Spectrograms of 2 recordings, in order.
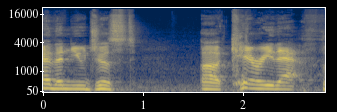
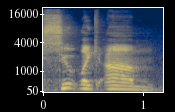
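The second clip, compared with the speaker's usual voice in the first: normal talking voice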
